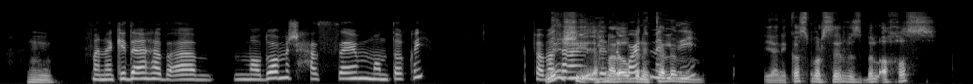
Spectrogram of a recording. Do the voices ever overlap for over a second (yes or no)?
yes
